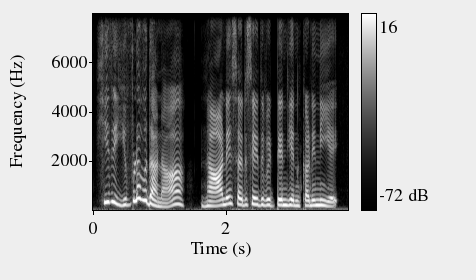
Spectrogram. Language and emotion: Tamil, surprised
